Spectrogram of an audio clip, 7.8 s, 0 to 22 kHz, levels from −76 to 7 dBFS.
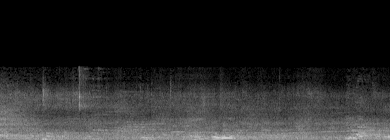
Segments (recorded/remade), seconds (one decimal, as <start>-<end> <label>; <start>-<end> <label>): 0.0-3.5 recorded; 3.5-4.7 remade; 4.7-7.8 recorded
